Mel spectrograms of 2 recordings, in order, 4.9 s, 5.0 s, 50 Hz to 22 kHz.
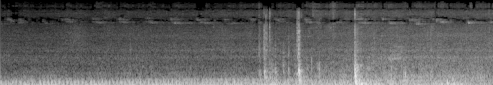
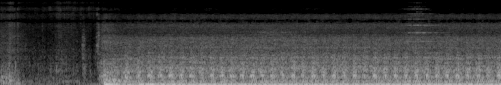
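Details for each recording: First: Toyota Auris diesel after petrol-contaminated fuel was drained and refilled with diesel: low, steady rumble with even beat and a few light clicks; running smoothly, normal idle; fuel filter replacement recommended. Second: Toyota Auris crank-no-start with code P1604, ECM power relay circuit codes: steady even starter cranking, no attempt to fire; fuel rail pressure below the roughly 80 bar needed for injectors to fire.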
